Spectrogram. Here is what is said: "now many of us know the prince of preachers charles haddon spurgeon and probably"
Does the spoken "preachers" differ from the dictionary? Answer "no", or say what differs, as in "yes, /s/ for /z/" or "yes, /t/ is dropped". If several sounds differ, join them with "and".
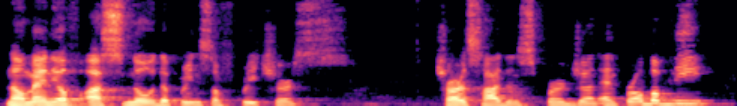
yes, /s/ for /z/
